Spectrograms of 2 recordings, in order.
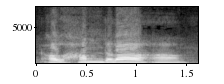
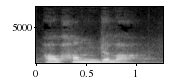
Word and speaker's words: Alhamdulillah: That's a little bit harder to Alhamdulillah, A-L-H-U-M-D-I, and then Allah. Alhamdulillah. That's how it's pronounced.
